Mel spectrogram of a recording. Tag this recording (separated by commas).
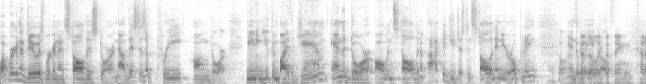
Speech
